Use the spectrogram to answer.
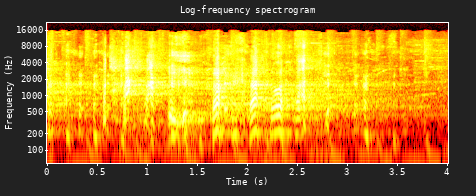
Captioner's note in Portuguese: risos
